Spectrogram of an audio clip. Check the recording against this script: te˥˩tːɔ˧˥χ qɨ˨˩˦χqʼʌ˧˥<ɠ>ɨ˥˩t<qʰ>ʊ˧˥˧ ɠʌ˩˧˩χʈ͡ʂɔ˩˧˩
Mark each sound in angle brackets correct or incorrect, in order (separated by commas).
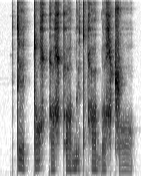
correct, correct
